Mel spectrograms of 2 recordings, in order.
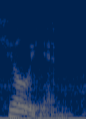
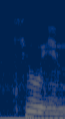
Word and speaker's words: Killian: It's not pronounced Cillian, it's pronounced Killian. Killian Murphy.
